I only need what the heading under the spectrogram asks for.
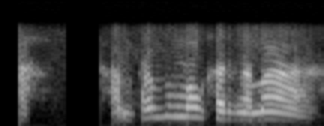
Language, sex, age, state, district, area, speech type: Bodo, male, 45-60, Assam, Udalguri, rural, conversation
